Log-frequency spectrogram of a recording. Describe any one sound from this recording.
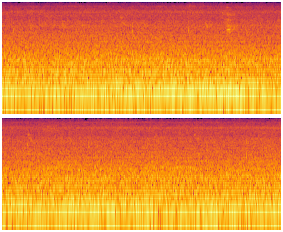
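A jet airliner's engines rumble steadily as the plane taxis past.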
